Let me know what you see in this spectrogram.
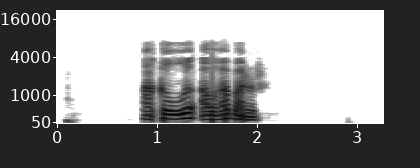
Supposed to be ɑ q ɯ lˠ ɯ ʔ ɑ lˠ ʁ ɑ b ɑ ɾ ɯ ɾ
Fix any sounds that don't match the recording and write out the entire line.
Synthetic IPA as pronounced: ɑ q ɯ lˠː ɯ ʔ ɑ lˠ ʁ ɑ b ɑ ɾ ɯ ɾ

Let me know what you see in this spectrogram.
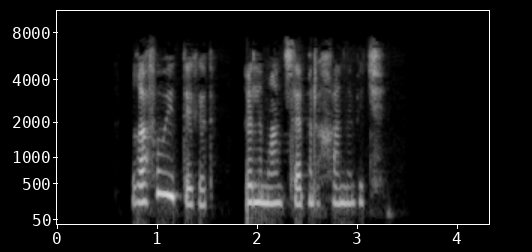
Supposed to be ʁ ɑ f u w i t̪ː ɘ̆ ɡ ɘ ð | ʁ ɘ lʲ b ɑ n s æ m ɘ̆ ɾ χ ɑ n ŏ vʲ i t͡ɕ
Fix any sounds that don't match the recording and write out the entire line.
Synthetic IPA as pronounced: ʁ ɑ f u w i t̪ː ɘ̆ ɡ ɘ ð | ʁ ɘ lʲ m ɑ n s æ m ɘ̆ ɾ χ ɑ n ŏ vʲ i t͡ɕ

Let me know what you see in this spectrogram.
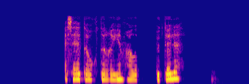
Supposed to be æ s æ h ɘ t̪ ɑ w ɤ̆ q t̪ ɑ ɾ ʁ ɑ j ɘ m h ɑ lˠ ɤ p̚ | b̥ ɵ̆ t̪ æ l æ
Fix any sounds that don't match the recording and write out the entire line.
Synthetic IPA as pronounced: æ s æ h ɘ t̪ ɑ w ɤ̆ q t̪ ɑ ɾ ʁ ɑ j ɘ m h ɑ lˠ ɤ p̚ | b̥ ɵ̆ t̪ æ l æ

